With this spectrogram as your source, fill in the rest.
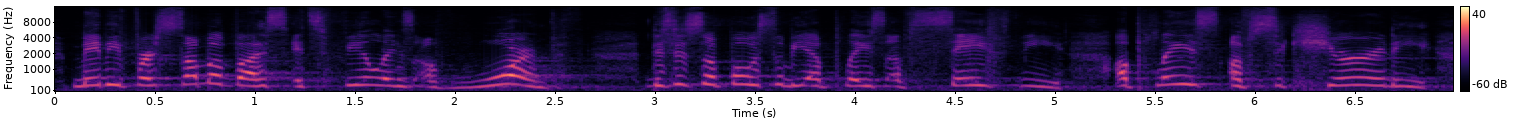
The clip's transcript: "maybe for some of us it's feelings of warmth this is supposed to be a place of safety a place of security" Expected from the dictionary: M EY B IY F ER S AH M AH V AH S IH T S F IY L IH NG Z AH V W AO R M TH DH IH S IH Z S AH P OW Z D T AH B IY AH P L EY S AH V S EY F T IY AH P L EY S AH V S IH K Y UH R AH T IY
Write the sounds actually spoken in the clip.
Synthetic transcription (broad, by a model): M EY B IY F ER S AH M AH V AH S IH T S F IY L IH NG Z AH V W AO R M TH DH IH S IH Z S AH P OW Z T AH B IY AH P L EY S AH V S EY F T IY AH P L EY S AH V S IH K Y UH R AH T IY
